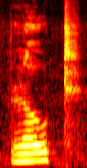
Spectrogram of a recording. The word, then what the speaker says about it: wrote: race ring number two w r w is silent here actually for example write wrote read number three RH RH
